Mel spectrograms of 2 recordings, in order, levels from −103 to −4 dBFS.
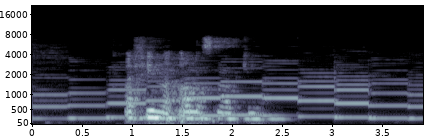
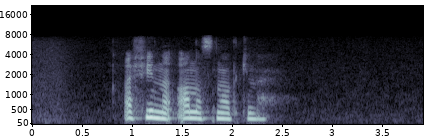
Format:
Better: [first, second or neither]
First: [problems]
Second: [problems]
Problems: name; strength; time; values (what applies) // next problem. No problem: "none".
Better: second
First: noise reduction (classical method WPE with log-MMSE)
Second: none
